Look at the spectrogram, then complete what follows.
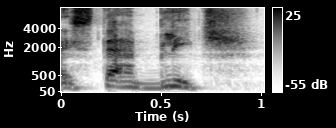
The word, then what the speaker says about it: Sterblitch: Como pronuncia seu nome de verdade? É Sterblitch.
